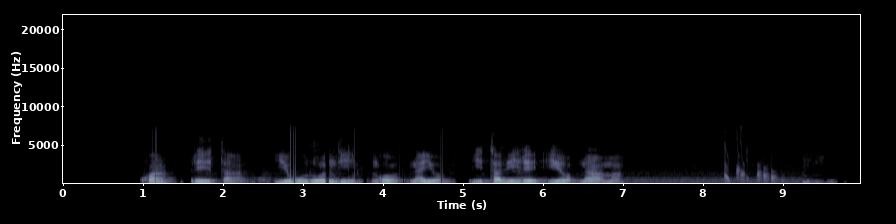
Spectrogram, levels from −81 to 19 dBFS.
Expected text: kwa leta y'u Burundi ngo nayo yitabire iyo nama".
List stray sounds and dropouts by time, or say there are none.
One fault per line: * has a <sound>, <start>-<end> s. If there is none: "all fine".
* has a dropout, 3.3-3.3 s
* has a chirp, 8.3-9.1 s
